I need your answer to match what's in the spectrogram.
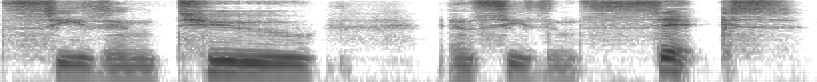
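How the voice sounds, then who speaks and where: A man's voice: low voice, steady tone, extremely slow, dry recording. A man co-hosting a podcast, talking casually about TV shows in a rambling, slangy, conversational way. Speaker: podcast co-host.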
